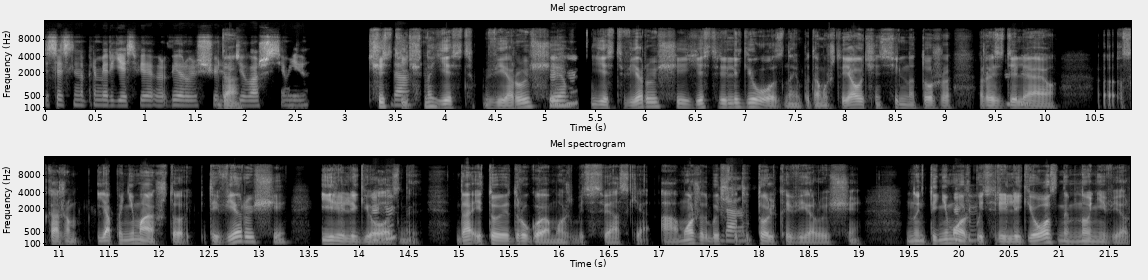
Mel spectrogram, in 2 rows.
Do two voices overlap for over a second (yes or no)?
no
